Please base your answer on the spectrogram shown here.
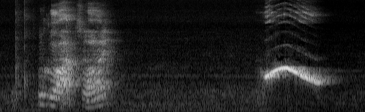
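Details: Pet parrot in conversation with its owner says a short two-part phrase, then after a pause gives a clear whistle that rises and falls.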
